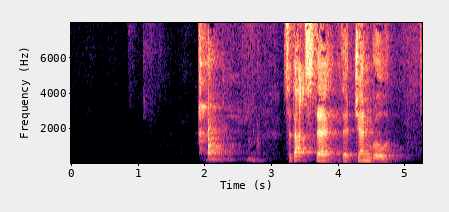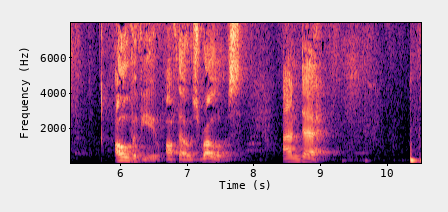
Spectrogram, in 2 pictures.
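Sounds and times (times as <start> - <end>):
glass clinking while getting water: 1.9 - 2.4
speech: 3.2 - 4.9, 5.9 - 9.1.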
